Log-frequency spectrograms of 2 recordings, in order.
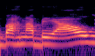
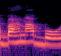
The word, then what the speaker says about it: Barnabô: E aí eu falei, bom, os brasileiros vão ficar falando Barnabeal e não vai ser legal, bora pôr um O com um chapeuzinho, né? Que é como se fala.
